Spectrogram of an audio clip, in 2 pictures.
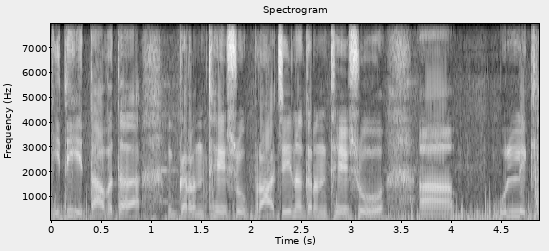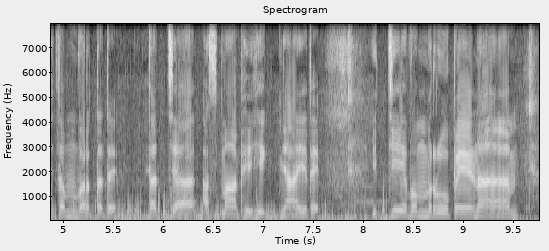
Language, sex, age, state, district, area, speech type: Sanskrit, male, 18-30, Karnataka, Bagalkot, rural, spontaneous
